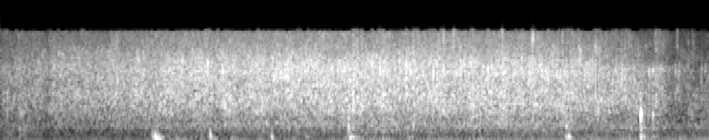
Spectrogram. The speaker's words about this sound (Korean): 말씀 전하실 때 우리 따뜻한 격려와 사랑의 박수로 축복합니다.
